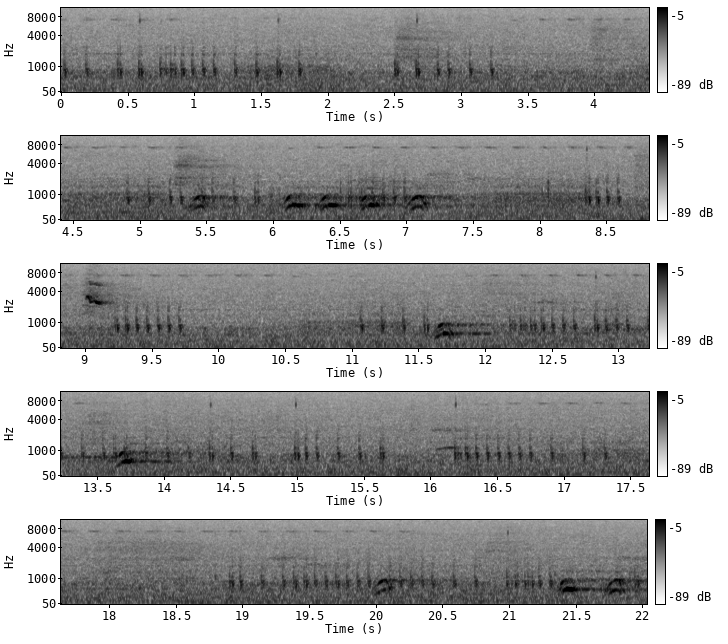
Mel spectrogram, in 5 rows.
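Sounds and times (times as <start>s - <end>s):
low hooting bird calls: 4.3s - 9.8s, 10.6s - 14.6s, 15.9s - 22.0s.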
